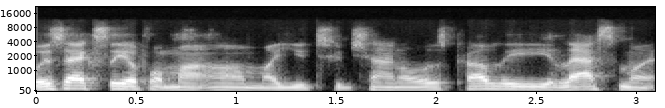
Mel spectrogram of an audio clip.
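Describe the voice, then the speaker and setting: A man with an American accent and a fairly low pitch speaks fairly quickly with fairly even intonation against a quiet background. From Florida. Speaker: YouTuber and rapper. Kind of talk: interview answer. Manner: casual, conversational.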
